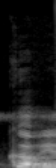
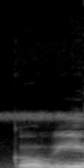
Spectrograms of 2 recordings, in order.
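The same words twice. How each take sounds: First: कवि short and quick, ka-vi; correct pronunciation. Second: कवि with long final ee, ka-vee; wrong pronunciation. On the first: Teacher correcting learners, कवि said short as ka-vi. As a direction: keep the final i of कवि short. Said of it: "कवि होता है". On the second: Teacher showing a misspelling, कवि lengthened to ka-vee. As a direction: stretch the end of कवि. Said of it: "कवि नहीं होता". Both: Shown as a demonstration.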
